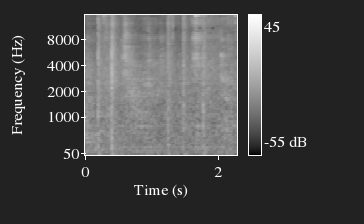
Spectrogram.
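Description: Boxing gloves striking a hanging heavy bag: a few separate punches, the loudest about half a second in.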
